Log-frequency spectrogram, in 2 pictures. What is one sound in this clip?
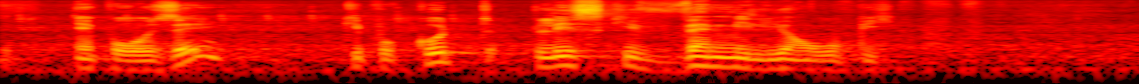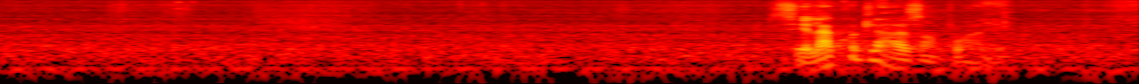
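An older man speaks calmly and with emphasis, close to a microphone.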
